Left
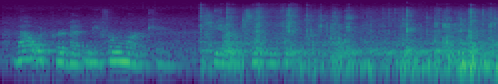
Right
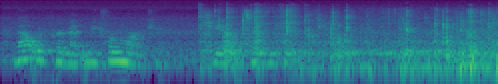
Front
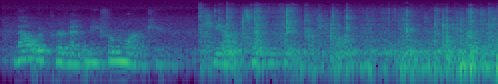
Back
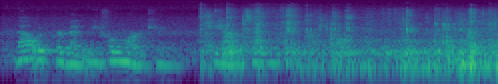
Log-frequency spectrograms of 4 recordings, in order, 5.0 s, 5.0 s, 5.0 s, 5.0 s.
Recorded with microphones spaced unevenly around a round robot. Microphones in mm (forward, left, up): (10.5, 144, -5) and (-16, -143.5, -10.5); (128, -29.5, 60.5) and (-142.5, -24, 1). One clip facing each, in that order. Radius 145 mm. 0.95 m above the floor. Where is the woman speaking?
55° right, 3.5 m.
